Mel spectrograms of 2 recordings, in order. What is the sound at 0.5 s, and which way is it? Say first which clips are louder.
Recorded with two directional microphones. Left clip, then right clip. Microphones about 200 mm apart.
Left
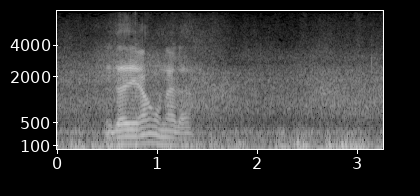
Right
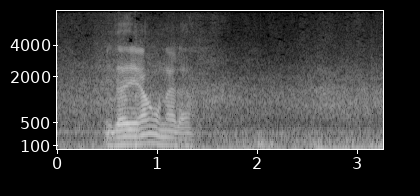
Speech: even; 20° right (ahead or behind).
